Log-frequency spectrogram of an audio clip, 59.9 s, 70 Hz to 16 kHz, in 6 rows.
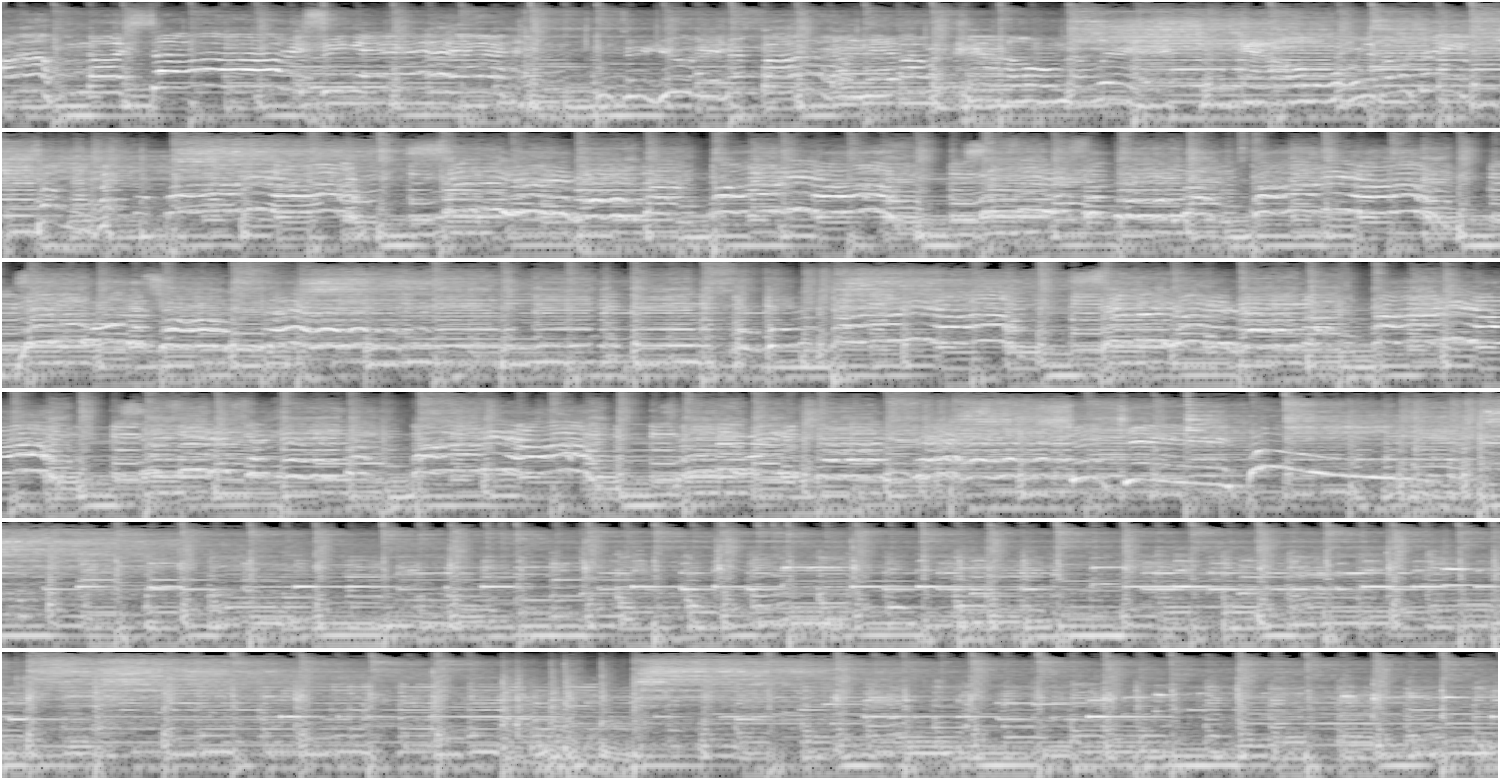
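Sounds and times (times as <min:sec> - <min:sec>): band playing with drums bass guitar: 0:00.0 - 0:59.9
bending lead guitar line: 0:00.0 - 0:59.9.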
